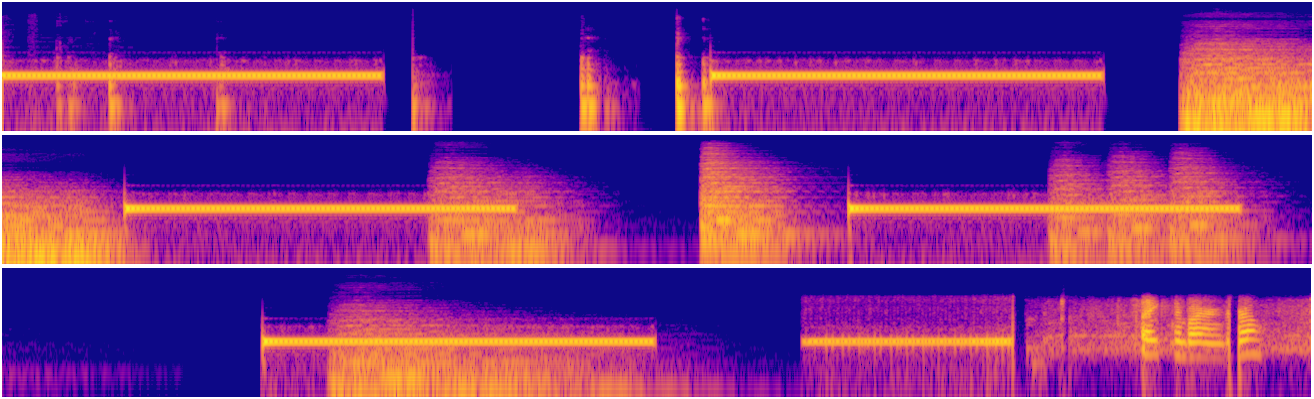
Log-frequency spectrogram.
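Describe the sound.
A steady, mid-pitched telephone call tone plays in long stretches, broken by several short noisy bursts and clicks, ending with a quick run of warbling tones.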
